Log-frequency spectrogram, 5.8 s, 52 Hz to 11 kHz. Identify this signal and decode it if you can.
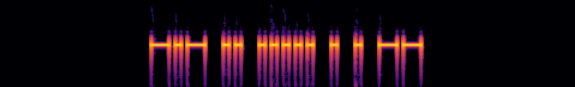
Morse code, heard as a keyed tone, about 20 wpm, 700 Hz. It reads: KI5EEM
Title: USA Call Signs - 6 Characters - Repeated 2x - 20wpm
